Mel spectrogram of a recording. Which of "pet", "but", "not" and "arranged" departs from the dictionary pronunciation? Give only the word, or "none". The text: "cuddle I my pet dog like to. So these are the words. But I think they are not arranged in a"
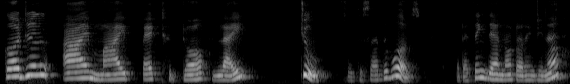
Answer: arranged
